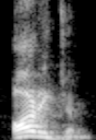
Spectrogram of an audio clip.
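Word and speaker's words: origin: ये word ओरिजिन नहीं है, ये है ऑरिजिन, यानी यहां पे स्ट्रेस है।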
